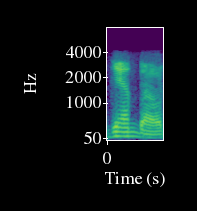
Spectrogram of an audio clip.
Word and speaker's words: Gendo: Well, first of all, it's pronounced Gendo. It's it's not the soft G. It's a hard G. It's a Japanese word, so it's pronounced Gendo. Uh huh.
